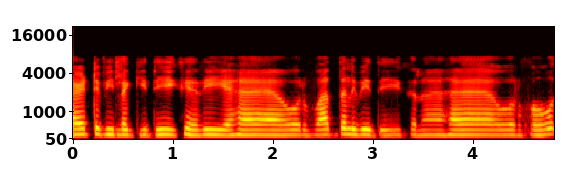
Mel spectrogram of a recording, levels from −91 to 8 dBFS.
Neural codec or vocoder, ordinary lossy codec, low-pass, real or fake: codec, 16 kHz, 4 kbps, X-Codec, HuBERT features, trained on LibriSpeech; none; 7.2 kHz; fake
